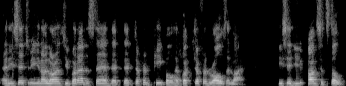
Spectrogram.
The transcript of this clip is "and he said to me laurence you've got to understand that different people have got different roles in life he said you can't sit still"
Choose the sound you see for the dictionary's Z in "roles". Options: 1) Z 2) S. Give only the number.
1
